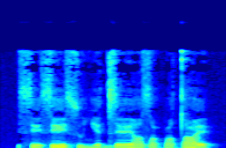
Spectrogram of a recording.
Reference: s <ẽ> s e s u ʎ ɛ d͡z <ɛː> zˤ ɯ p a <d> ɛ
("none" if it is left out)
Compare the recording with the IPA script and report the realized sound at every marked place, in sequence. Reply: e, ɛː, tˤ

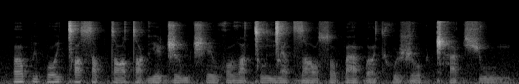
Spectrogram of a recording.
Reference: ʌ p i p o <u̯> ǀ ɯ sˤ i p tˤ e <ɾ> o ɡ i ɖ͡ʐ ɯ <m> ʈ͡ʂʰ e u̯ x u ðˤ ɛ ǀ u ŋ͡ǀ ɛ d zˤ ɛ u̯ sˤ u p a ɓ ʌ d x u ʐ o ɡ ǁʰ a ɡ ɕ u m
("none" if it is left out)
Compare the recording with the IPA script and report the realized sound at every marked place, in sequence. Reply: i̯, tˤ, m

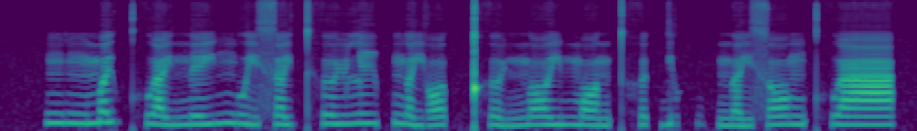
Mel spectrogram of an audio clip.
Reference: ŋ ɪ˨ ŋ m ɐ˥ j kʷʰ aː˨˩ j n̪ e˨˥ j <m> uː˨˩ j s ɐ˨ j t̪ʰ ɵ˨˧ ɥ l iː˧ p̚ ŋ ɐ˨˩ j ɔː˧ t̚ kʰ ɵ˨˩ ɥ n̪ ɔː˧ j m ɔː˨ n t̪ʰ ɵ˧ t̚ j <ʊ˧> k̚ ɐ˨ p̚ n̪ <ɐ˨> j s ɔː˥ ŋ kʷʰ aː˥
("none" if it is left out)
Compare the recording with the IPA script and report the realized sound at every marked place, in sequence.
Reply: ŋ, ʊ˥, ɐ˨

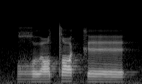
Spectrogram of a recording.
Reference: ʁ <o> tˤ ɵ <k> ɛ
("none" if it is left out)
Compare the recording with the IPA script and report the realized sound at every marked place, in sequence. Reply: o, k

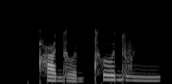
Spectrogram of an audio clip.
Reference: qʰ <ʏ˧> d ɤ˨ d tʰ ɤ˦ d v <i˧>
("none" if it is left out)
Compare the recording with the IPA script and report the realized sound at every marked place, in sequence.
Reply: ʏ˧, i˧

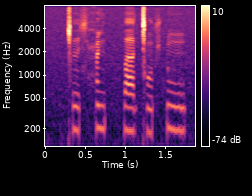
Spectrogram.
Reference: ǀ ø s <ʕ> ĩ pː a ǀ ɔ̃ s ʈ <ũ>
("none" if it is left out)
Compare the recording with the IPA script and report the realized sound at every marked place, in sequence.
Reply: ħ, ũ

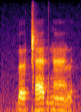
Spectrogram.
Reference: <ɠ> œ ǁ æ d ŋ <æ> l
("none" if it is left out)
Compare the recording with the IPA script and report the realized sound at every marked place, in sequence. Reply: ɠ, æ̃

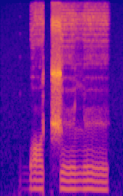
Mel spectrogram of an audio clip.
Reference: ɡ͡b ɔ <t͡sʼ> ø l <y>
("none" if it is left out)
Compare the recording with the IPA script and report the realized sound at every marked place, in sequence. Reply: t͡ʃ, ø

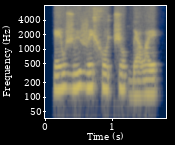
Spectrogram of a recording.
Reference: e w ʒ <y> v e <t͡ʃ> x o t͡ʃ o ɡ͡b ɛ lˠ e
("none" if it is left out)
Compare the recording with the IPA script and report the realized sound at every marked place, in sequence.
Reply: y, none

